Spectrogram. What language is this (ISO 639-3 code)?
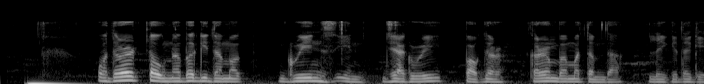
mni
